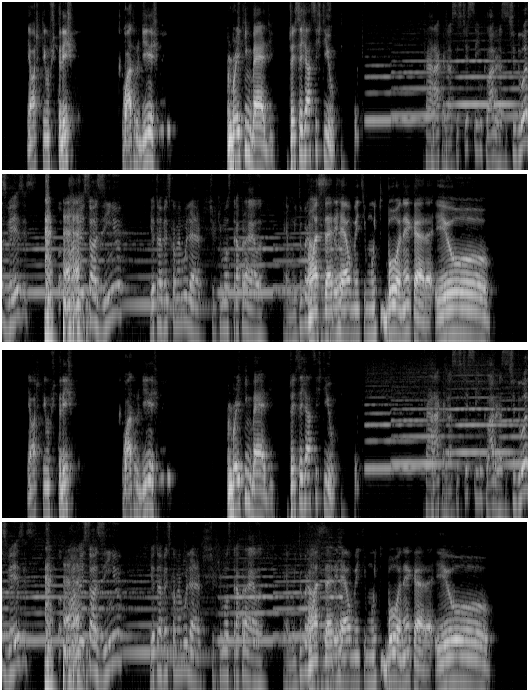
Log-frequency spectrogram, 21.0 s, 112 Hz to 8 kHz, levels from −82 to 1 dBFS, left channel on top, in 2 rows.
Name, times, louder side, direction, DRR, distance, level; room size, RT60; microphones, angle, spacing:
voice 1, 0.5-1.4 2.4-3.2 4.5-5.4 5.7-6.7 7.0-7.1 11.4-12.1 16.6-20.3, left 4 dB, 65° left, 0.5 m, -25 dB
sound 1, 7.2-17.3, right 2 dB, 45° right, 0.7 m, -38 dB
voice 2, 8.4-11.1 11.8-12.9 13.5-15.7 16.1-17.1, left 1 dB, 5° left, 1.3 m, -33 dB
21.0 x 7.4 x 2.5 m
head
